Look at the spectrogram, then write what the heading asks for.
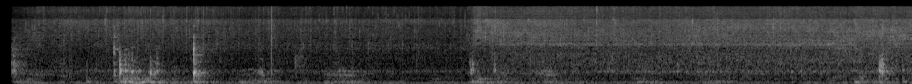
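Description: Sliced onions sizzling in hot oil in a frying pan, stirred with a wooden spatula that knocks against the pan a few times early on. About halfway through the sizzle jumps louder and stays so, as sliced tomatoes go into the pan.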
